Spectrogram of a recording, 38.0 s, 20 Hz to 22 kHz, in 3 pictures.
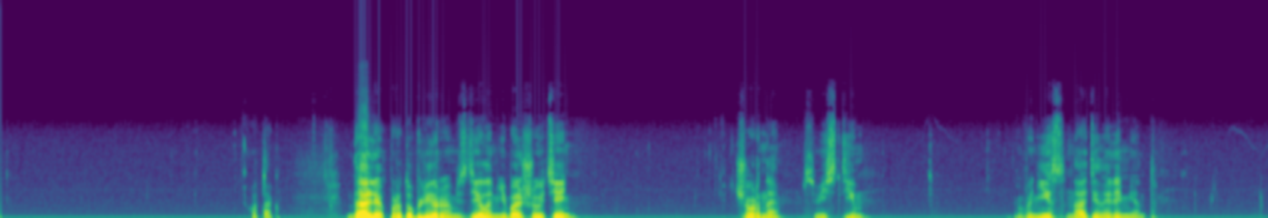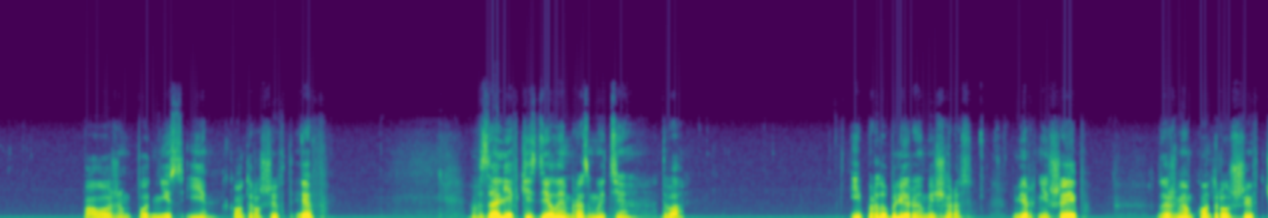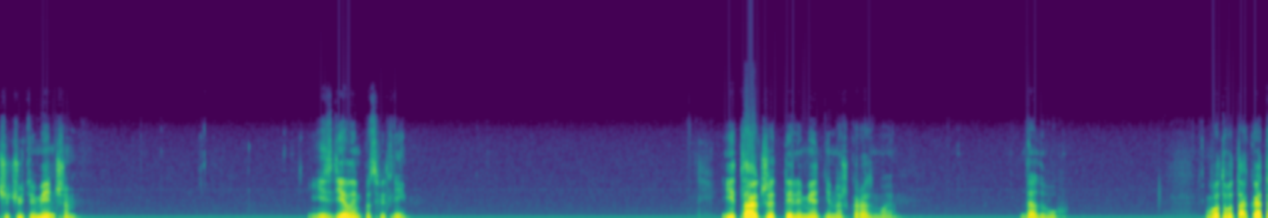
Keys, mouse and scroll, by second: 1.7 click, 4.0 ctrl+d, 5.8-6.6 drag, 6.8 click, 8.2 Down, 9.1 Down, 12.7 click, 15.5 ctrl+shift+f, 17.8 click, 18.3 click, 19.5 click, 20.2 click, 22.3 ctrl+d, 25.7-27.2 ctrl+shift+drag, 28.4-29.5 drag, 30.0 click, 33.9 click, 34.7 click, 35.8 click, 37.9 click.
